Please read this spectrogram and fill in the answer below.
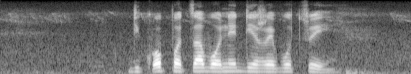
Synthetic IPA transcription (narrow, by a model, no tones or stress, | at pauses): dikɔpʼɔt͡sabɔnɛdirɪbʊt͡sweːŋ̩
